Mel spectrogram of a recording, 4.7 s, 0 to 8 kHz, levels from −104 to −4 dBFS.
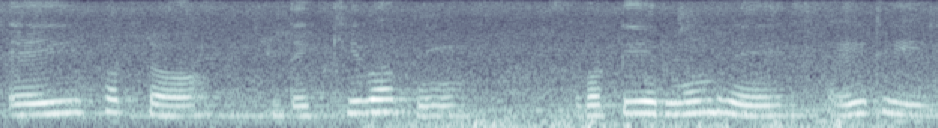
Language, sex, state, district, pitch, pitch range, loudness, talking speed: Odia, female, Odisha, Malkangiri, 215 Hz, 200-245 Hz, -16 LUFS, 100 wpm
